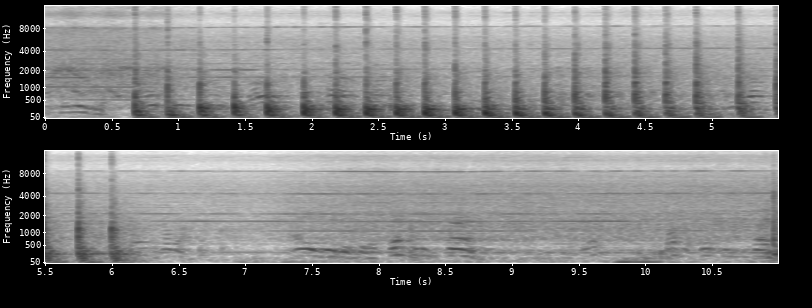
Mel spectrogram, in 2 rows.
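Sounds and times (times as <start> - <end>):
hammer tapping rapidly: 0.7 - 6.2.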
